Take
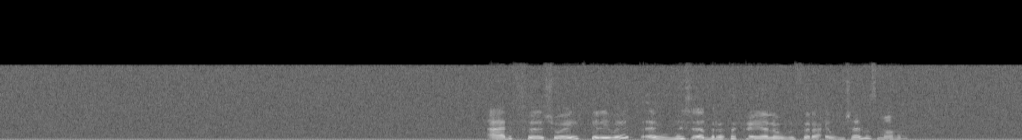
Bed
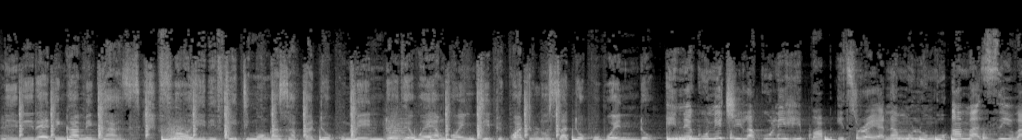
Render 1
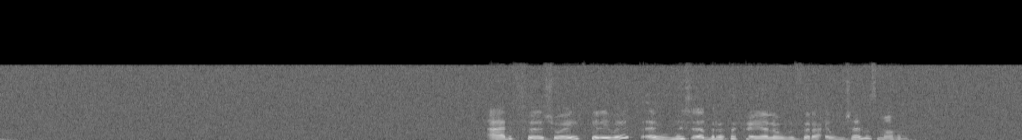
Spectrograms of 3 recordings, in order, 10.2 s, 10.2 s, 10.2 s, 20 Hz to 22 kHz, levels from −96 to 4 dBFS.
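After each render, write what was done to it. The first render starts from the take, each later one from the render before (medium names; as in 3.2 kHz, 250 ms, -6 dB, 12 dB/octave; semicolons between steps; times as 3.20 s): de-hum 60 Hz, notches 4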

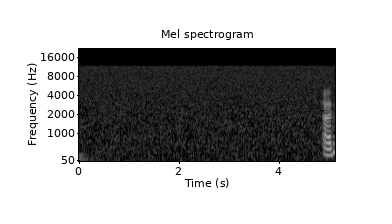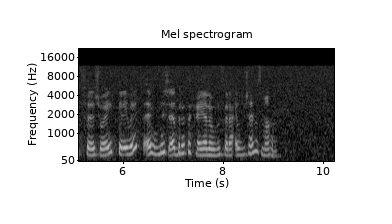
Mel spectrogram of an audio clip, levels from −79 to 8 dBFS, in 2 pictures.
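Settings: noise reduction 12 dB, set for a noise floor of -41 dBFS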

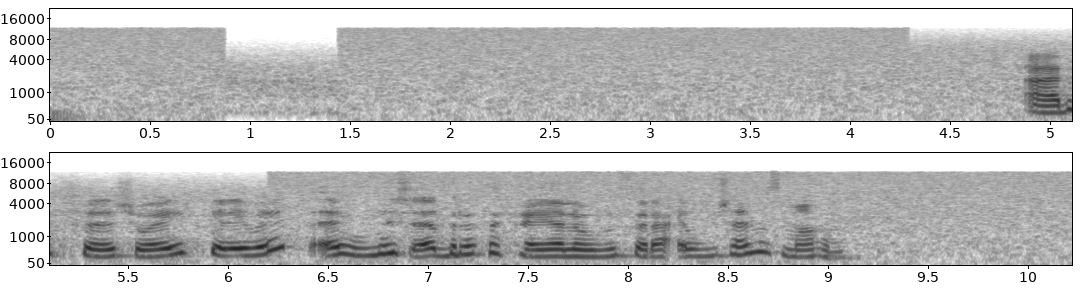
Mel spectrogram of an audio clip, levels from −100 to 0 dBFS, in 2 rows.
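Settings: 0.87–1.44 s: cabinet simulation 160–3300 Hz, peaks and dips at 210 Hz +10 dB, 510 Hz -7 dB, 1.2 kHz +5 dB, 1.7 kHz +6 dB; 4.29–6.20 s: low-pass 6.3 kHz 24 dB/octave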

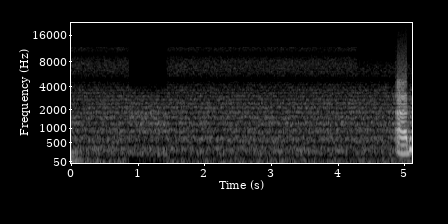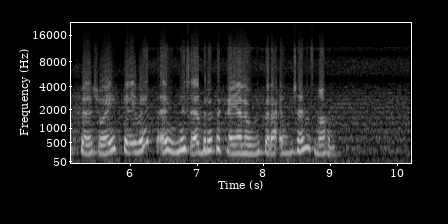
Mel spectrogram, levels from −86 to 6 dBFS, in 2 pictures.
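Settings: local Wiener filter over 9 samples; comb 3.3 ms, depth 93%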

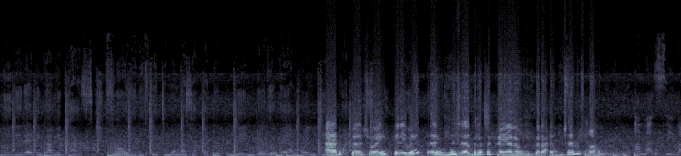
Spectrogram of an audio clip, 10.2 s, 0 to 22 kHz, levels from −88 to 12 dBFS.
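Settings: add bed -18.5 dB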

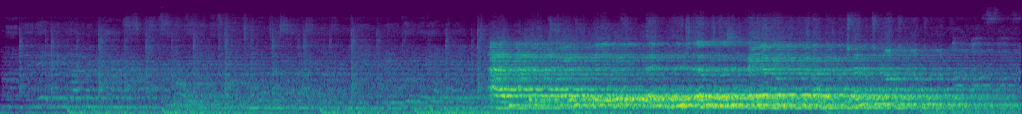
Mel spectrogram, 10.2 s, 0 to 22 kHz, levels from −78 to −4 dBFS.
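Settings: on a send: feedback delay 256 ms, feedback 59%, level -5.5 dB; on the sum: simulated room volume 210 m³, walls hard, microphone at 0.63 m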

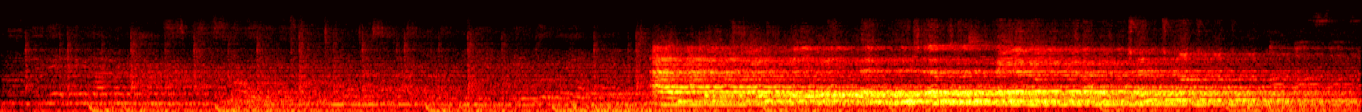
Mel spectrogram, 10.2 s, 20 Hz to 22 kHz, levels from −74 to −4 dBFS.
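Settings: trim -3.5 dB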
